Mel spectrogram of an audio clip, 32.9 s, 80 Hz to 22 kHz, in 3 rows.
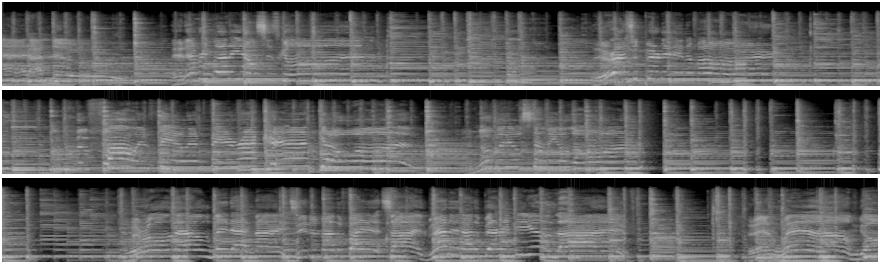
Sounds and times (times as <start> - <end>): Music: 0.0 - 32.9.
